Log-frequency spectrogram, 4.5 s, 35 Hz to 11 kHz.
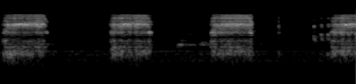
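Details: Barn owls sharing a meal of rats at their nest. Four harsh, hissing screeches come roughly every 1.3 seconds, with faint soft clicks and short notes in the gaps.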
